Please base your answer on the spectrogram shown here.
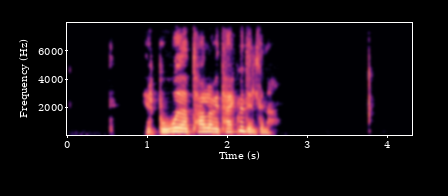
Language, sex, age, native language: Icelandic, female, 20-29, Icelandic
